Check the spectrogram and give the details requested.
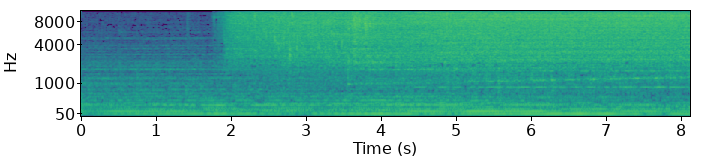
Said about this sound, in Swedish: När det dyra vinet är uppdrucket så fyller Maria flaskan med vatten.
